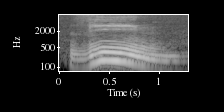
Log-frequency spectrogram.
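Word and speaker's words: Wien: diz Zi né esse e a gente não pronuncia não fica zie fica Zi ou a cidade de Viena vin vin certo e outros exemplos que você vai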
